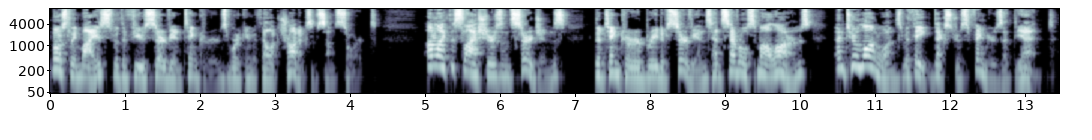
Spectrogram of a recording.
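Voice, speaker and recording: Casting: man for dramatic audiobook narration, expressive and varied pitch, bright, forceful tone. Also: normal speed, husky. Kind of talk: dramatic scripted story narration.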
